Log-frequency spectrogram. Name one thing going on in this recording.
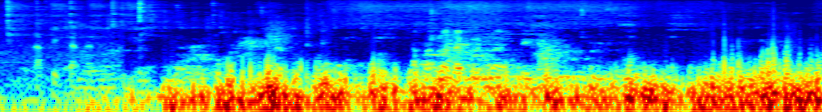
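A spoon scrapes and clinks on a plate.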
